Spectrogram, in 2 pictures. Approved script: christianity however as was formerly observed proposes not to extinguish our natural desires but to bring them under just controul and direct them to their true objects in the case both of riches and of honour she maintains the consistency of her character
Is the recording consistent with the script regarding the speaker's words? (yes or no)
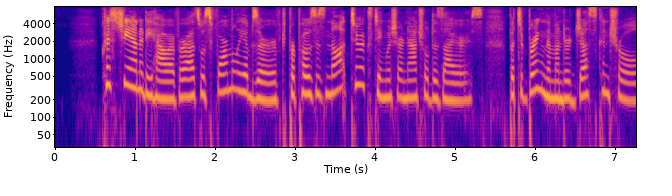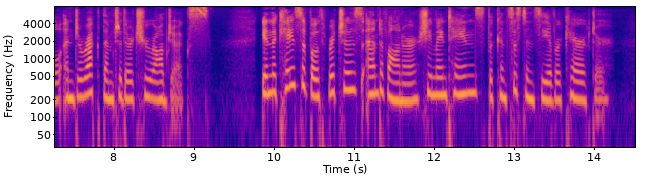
yes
